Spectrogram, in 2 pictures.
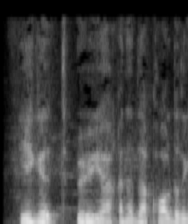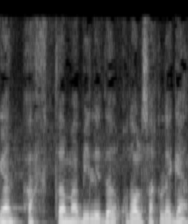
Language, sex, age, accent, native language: Uzbek, male, 25-34, Farg'ona, Uzbek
